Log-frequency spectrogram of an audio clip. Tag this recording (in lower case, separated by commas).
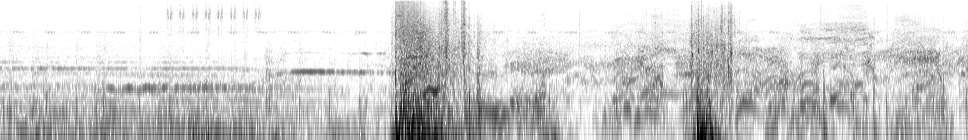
speech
